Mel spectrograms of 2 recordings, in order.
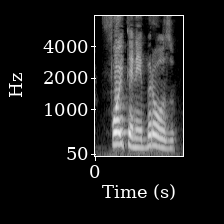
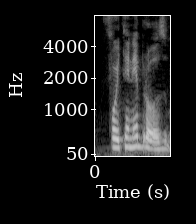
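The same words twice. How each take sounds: First: "Foi tenebroso?" slow and louder, asked as a question; drawn out "Foi tenebroso?" posing it to the audience; asking "Foi tenebroso?" before answering it; rhetorical question. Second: "Foi tenebroso." softer, falling, stated; confirming "Foi tenebroso." quietly with a falling close; flat answer. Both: Shown as a demonstration.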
